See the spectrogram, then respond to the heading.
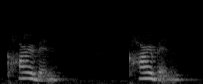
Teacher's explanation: And next we have carbon emissions. Remember, carbon has the stress on the first syllable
